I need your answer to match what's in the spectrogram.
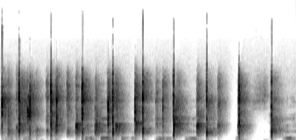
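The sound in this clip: Applause for a guest on an Indonesian chat show: a few people clap in sharp, irregular bursts while voices talk and laugh over it.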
